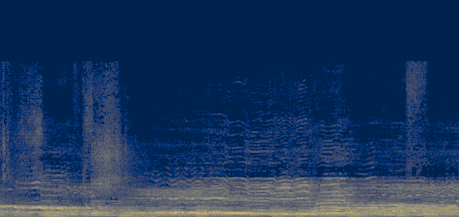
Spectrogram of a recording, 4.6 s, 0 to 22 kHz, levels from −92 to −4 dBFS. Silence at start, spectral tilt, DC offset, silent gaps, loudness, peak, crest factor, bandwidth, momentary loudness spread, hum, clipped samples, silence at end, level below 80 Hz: 0 s; -5.5 dB/octave; under 0.1%; none; -30 LUFS; -18 dBFS; 12 dB; 15.5 kHz; 7 LU; none; under 0.1%; 0 s; -58 dBFS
